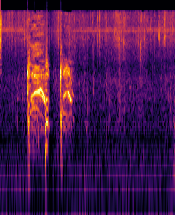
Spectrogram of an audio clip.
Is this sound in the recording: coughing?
yes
